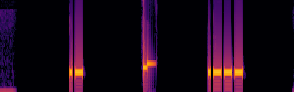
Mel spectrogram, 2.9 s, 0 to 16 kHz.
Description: Morse code, heard as a keyed tone, about 45 wpm, 700 Hz. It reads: A J
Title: Single Letters - Rapid-Fire 45wpm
